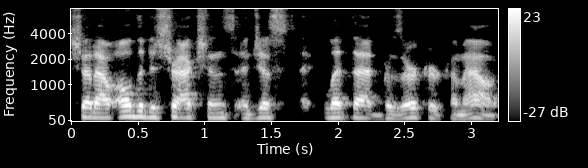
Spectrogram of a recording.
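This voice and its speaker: Talking very fast, a man with an American accent sounds somewhat breathy, with ordinary pitch variation. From New Jersey (Morris County); New Jersey. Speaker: strongman athlete; guest. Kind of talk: casual chat. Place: home room.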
